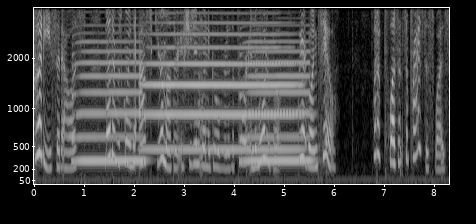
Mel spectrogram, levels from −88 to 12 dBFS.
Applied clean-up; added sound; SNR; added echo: none; Wind instrument, woodwind instrument + Trumpet; -3 dB; none.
